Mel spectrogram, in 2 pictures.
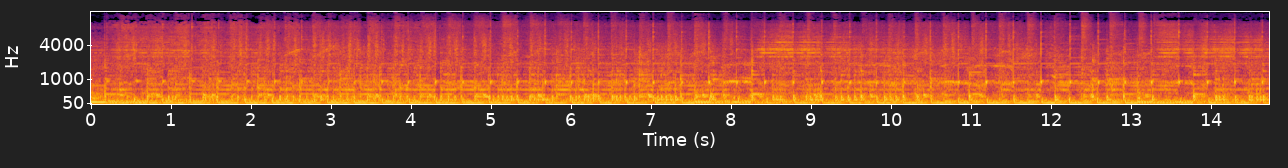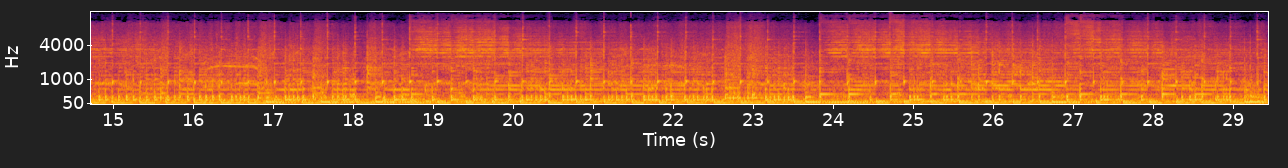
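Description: Live brass band playing: drum kit, bass drum, snare and congas keep up a driving beat, and the trombones and trumpets come in with loud phrases about every five seconds.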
